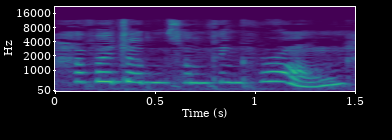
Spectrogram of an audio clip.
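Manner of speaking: high, anxious little mouse voice; worried he's done wrong, small and unsure; little mouse asking nervously; timid little mouse. Acted.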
